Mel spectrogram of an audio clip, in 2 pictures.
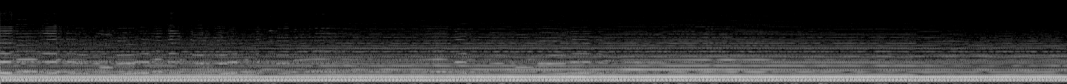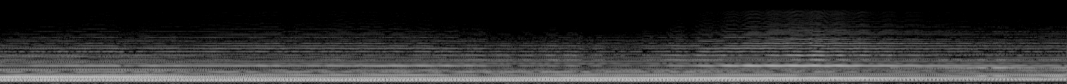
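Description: Homemade electric viola with magnetic pickups and an aluminium fingerboard, its strings sustained by an EBow: several long notes held together in a steady, unbroken drone with hall reverb. The chord shifts about two-thirds of the way through.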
